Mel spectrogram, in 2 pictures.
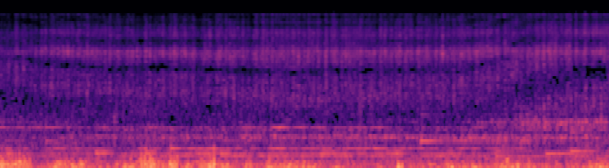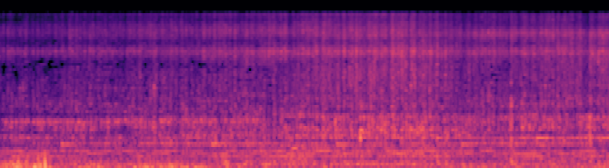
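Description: Background music of long held notes that shift every few seconds, over an uneven low rumble, with a hiss growing over the second half.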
